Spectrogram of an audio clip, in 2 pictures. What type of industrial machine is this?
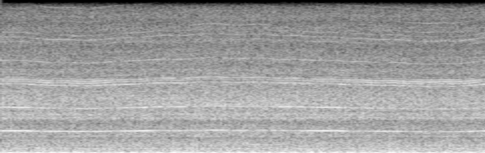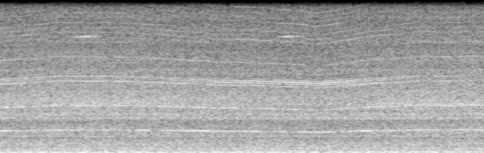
pump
